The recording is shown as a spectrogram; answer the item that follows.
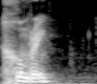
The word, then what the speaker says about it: Cymru: I don't know why it's like that, but yeah, it's pronounced like a C, but it really is that like phlegmy H sound instead. So it's like Cumri. It's like you're rolling the first letter, which is fun.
